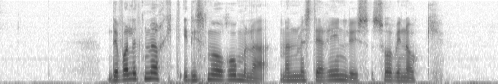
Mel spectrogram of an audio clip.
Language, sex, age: Norwegian, male, 18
